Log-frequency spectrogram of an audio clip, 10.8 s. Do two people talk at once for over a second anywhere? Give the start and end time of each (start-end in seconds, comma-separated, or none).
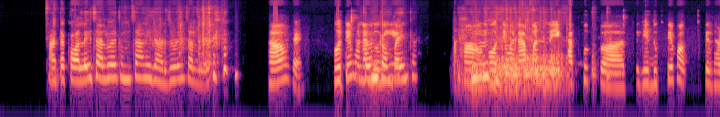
none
